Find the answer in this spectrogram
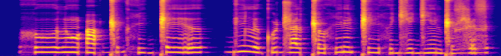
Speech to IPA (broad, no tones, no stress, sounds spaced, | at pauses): h ʊː l õ ʔ ɑ̃ ʔ ɡ͡ǁ ʊ ɡ h i ɡ ǁ eː ə̯ | ɡ i l ə kʷʼ ɘ ɖ͡ʐ ɑ l ǁ ʊ h i ɾ ẽ ǁ i h ə d͡ʑ ɛ d͡ʑ ẽ ɡ͡ǁ ʊ z ʐ ə z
